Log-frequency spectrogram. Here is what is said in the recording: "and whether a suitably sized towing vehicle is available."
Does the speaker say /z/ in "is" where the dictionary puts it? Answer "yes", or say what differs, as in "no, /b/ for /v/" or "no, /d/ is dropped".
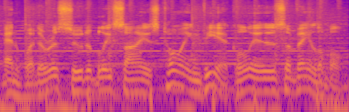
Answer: yes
